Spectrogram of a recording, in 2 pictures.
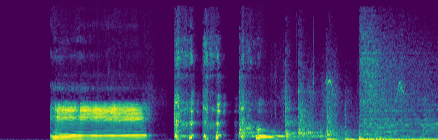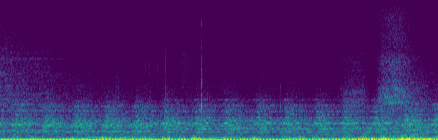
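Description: A loud, droning buzzer imitated by a voice at the end of a countdown cuts off into a quick burst of several sharp coughs from the person making it, followed by a steady tonal hum that fills the rest.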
